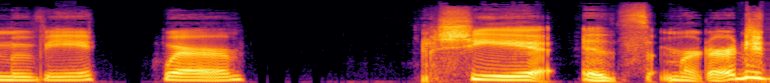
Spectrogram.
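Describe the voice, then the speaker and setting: This woman speaks in a fairly low pitch. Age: 20s. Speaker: podcast co-host. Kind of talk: casual chat.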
